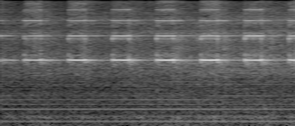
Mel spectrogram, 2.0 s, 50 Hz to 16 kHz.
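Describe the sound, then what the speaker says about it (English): A high electronic alarm from a Blade Nano S3 collective-pitch RC helicopter setup beeps in quick regular pulses, about six short chirps in two seconds, steady and moderately loud. "we're just going to have to go off with the beeping sound"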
